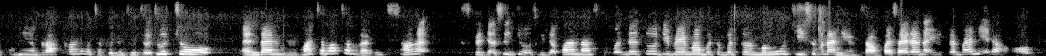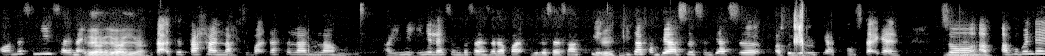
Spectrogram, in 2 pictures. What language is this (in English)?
Malay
